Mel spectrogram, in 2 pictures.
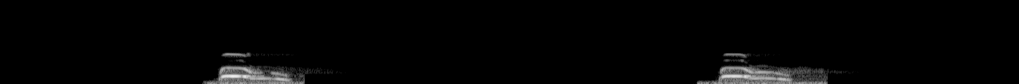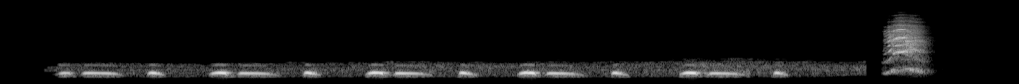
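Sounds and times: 
eagle-owl Bubo bubo: 2.1 - 3.0, 7.2 - 8.3, 10.7 - 19.6.

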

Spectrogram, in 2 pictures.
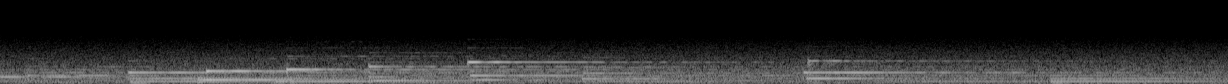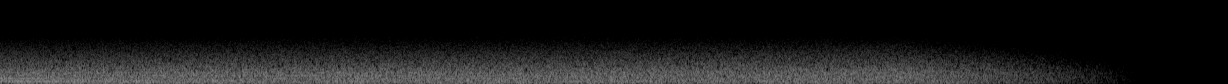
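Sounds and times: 
piano: 0.0 - 16.6
white noise: 0.0 - 23.6.

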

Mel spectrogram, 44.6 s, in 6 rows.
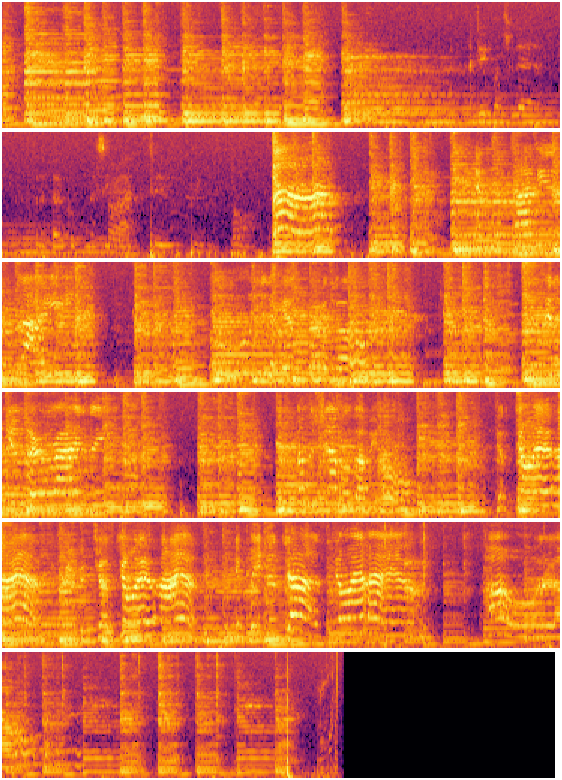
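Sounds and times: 
acoustic music: 0.0 - 41.6
person singing: 10.6 - 12.1, 13.4 - 16.2, 17.6 - 20.4, 21.8 - 24.5, 26.1 - 35.5, 36.2 - 38.9.

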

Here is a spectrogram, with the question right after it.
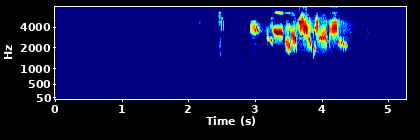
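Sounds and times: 
red-headed bunting Emberiza bruniceps: 2.9 - 4.4.

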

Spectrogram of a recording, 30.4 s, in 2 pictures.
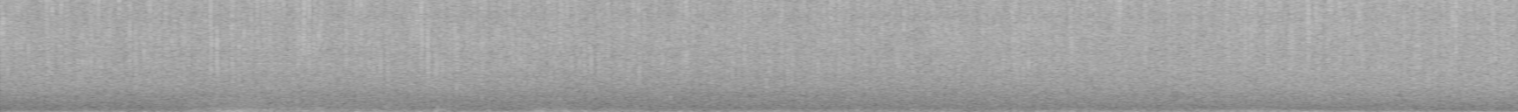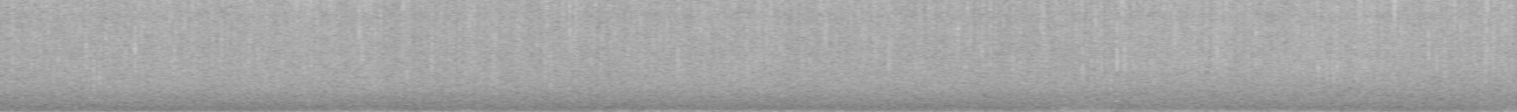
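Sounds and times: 
rain: 0.0 - 30.3
thunder rolling: 24.8 - 30.3.

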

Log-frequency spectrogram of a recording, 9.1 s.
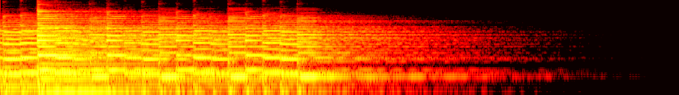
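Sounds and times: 
piano piece: 0.0 - 6.7.

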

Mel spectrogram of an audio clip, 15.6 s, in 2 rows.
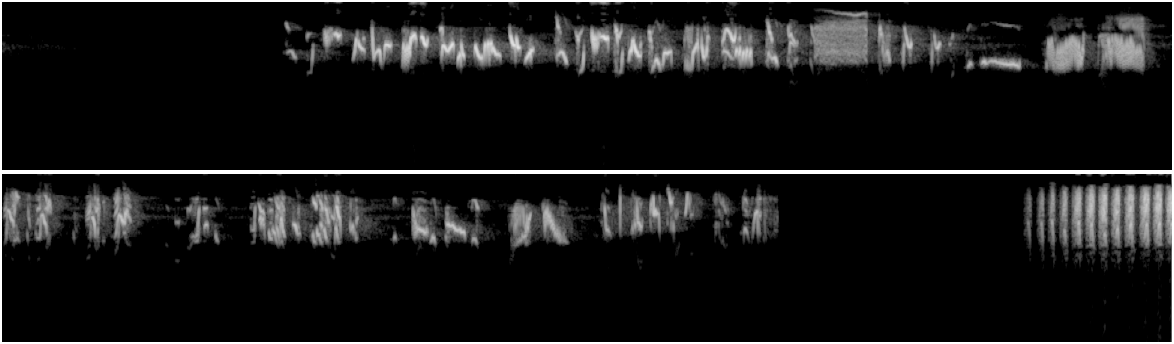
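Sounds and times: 
Asian desert warbler Sylvia nana singing: 2.0 - 12.4.

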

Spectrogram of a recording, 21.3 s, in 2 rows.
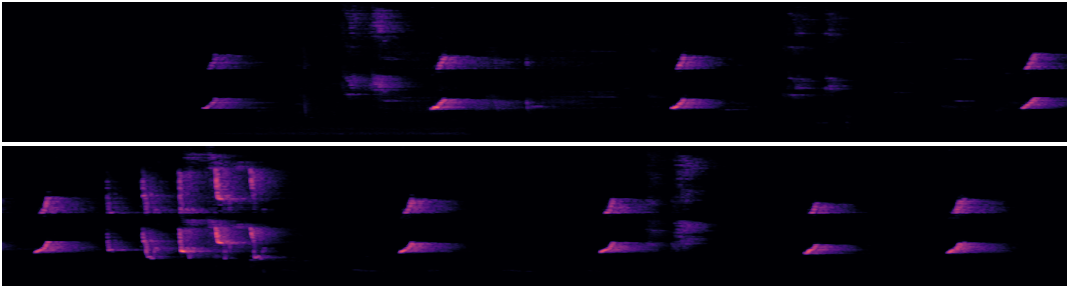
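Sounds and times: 
chiffchaff Phylloscopus collybita singing: 12.0 - 13.5.

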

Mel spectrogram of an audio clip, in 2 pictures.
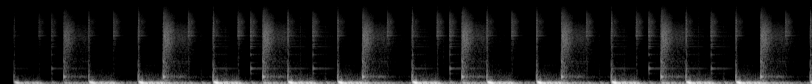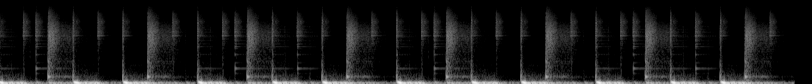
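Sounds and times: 
bass beat: 0.2 - 16.1.

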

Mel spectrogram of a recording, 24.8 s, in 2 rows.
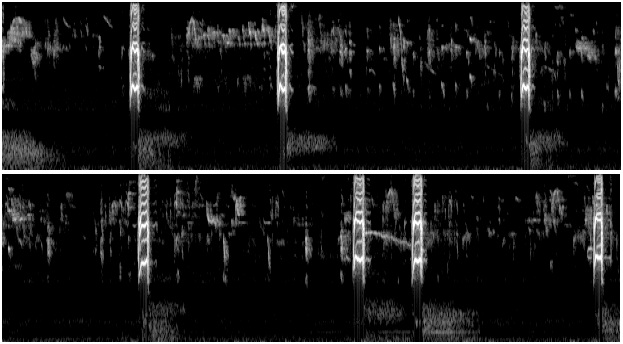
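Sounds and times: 
Eurasian magpie Pica pica calling: 2.6 - 2.9, 5.5 - 5.9, 10.4 - 10.8, 15.1 - 15.5, 19.3 - 21.1, 24.1 - 24.7.

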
